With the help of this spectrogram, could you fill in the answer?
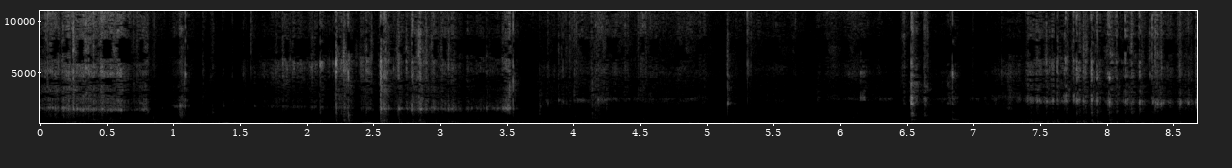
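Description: A white soap bar held in the palm is scraped with a utility blade, giving soft, bright shaving and scratching strokes with crisp crackling flecks. The strokes run in uneven bursts, some rising to sharper scrapes, over a low, quiet background hum.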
